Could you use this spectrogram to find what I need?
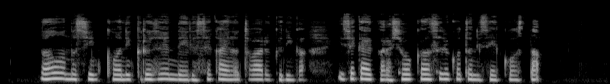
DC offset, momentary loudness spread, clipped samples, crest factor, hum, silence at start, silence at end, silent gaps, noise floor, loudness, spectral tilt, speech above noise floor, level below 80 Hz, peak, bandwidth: under 0.1%; 7 LU; under 0.1%; 16 dB; none; 0.4 s; 0.7 s; none; -64 dBFS; -24 LUFS; -4.5 dB/octave; 41 dB; -74 dBFS; -8 dBFS; 11.5 kHz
